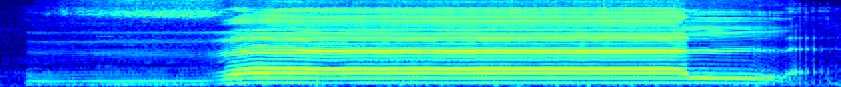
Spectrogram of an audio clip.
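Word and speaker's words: ذال: সময় কি করতে হবে জিহ্বার আগা দাঁতের আগার সাথে লাগিয়ে এরপরে কি নরম করে উচ্চারণ করতে হবে জাল জাল জাল বলে এভাবে শক্ত উচ্চারণ করলে কি হবে না শুদ্ধ হবে না তাহলে কোরআন শরীফ আমার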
